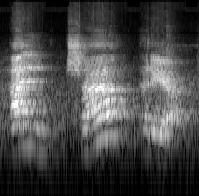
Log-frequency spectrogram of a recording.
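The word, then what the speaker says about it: الشارع: Ahora, cuando yo leo la palabra completa con su artículo, ¿cuántas sílabas hay? Al-shari'a. Al-shari'a. ¿Cuántas sílabas hay? Tres. Y debido a que el artículo en sí mismo es una sílaba.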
